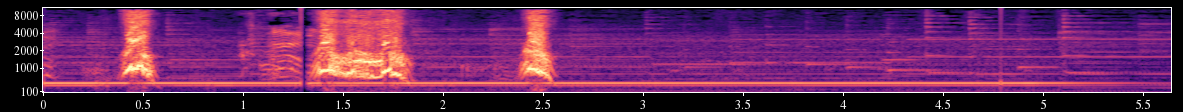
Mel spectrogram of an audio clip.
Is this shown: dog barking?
yes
